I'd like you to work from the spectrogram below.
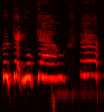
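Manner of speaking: high-pitched imitation of weepy friends; slow into a high, whiny fake cry; mock tearful cheering. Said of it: "Helena and Meg are there crying".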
